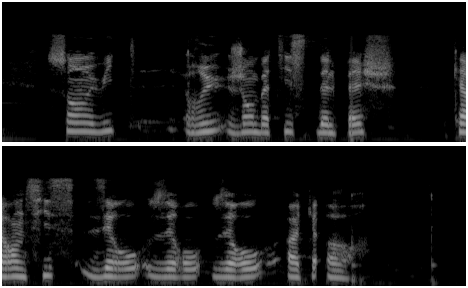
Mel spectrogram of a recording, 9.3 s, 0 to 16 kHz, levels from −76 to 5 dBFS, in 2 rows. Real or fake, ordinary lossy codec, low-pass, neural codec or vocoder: real; MP3, 96 kbps; 7.2 kHz; none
